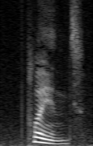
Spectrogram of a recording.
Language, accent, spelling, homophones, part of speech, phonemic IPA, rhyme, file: English, US, plains, planes, noun / verb, /pleɪnz/, -eɪnz, En-us-plains.ogg
- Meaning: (noun) plural of plain; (verb) third-person singular simple present indicative of plain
